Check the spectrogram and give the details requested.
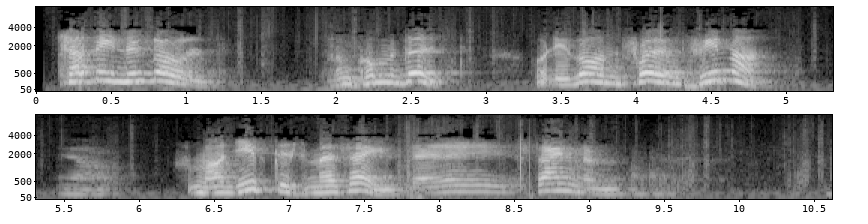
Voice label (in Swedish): Östra Ingelstad SK, dialekter; Folkminnen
